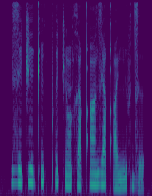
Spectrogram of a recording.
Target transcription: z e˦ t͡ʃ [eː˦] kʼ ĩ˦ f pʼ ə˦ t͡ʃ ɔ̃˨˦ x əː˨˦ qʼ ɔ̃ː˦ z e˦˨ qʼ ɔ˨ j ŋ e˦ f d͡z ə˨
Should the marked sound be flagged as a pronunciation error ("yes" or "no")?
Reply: no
